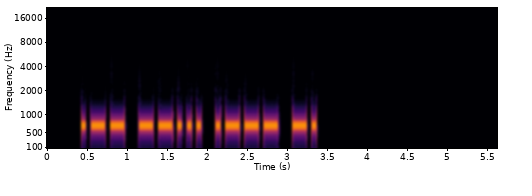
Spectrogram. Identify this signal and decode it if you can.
Morse code, heard as a keyed tone, about 20 wpm, 700 Hz. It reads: W7JN
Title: USA Call Signs - 4 Characters - Repeated 3x - 20wpm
